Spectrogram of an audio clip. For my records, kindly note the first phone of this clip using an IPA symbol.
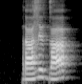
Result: ɾ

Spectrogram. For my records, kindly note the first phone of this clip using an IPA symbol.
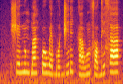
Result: ʃ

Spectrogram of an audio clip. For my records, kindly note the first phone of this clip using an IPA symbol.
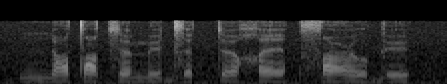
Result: nː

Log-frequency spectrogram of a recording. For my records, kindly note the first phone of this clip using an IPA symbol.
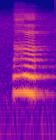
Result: ɣ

